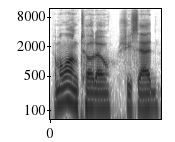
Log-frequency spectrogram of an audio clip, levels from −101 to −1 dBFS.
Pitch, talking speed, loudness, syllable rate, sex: 115 Hz, 180 wpm, -18 LUFS, 4.6 syllables/s, male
